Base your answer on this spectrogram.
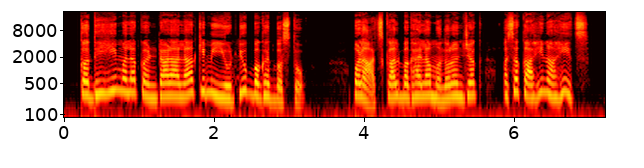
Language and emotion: Marathi, sad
